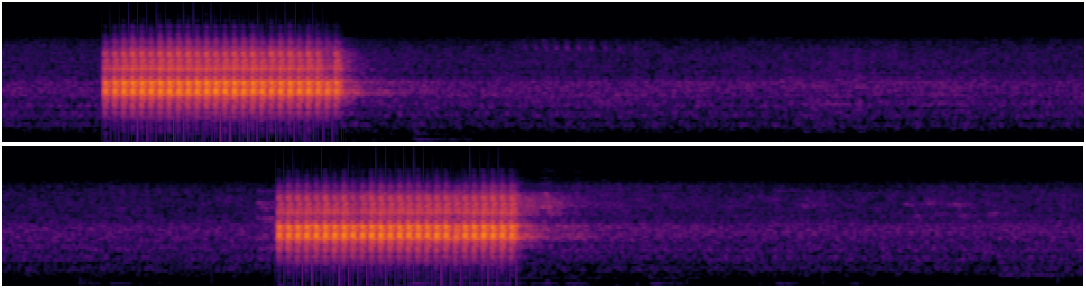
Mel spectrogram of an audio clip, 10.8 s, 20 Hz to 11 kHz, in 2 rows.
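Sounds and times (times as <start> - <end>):
lesser spotted woodpecker drumming: 0.5 - 2.0, 6.7 - 8.5.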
